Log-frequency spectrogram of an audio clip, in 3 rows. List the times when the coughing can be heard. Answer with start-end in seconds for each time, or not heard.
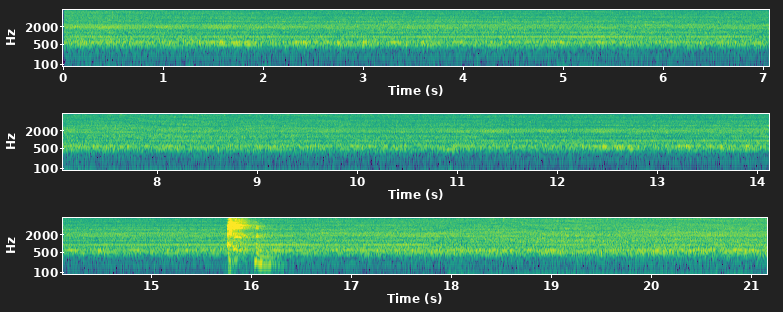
15.8-16.2.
